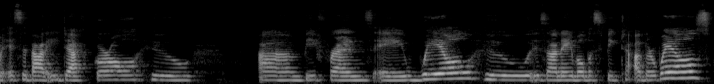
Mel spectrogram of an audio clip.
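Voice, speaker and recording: Bright-voiced enthusiastic woman chatting books. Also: mid-range voice. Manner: enthusiastic, chatty, frequent ums. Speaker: homeschool book vlogger. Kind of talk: casual book haul chat.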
